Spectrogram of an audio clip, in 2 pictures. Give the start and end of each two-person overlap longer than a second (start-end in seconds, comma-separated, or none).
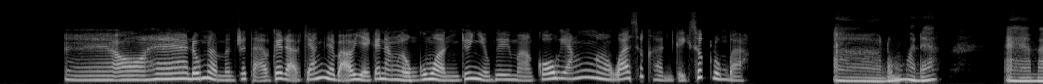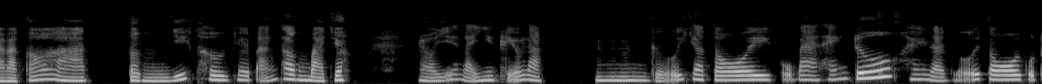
none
